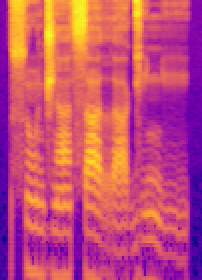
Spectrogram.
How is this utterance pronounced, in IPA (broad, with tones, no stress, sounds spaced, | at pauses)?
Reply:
s ũ˦ d͡ʒ ã˦ s a˦˨ r a˨ ɡ i˦ ɲ i˨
